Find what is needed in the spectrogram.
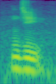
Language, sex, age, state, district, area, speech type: Urdu, male, 18-30, Bihar, Gaya, urban, spontaneous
